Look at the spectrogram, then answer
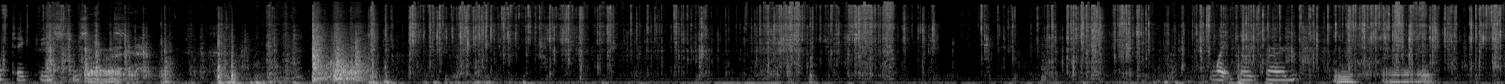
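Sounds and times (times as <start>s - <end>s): wrappers being torn and crinkled: 3.7s - 15.0s.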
